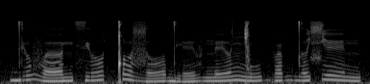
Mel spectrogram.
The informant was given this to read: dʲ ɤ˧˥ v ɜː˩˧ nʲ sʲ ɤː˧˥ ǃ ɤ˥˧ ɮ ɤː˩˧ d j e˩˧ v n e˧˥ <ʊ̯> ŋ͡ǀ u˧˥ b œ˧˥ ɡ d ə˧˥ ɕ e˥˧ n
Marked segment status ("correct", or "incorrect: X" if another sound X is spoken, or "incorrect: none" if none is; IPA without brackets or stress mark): incorrect: ə̯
